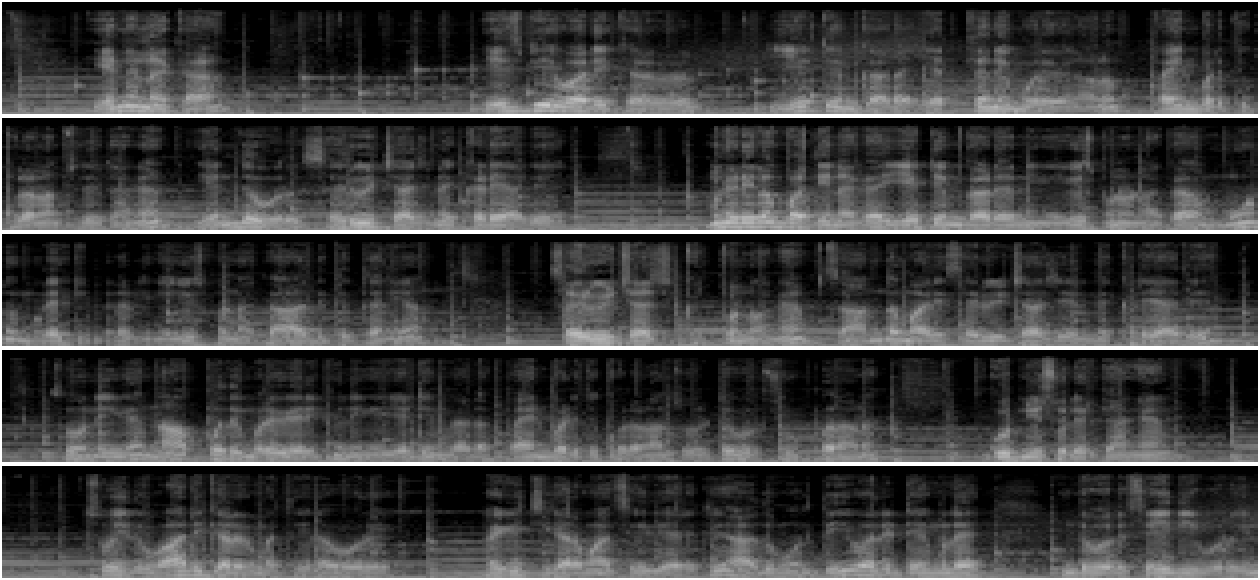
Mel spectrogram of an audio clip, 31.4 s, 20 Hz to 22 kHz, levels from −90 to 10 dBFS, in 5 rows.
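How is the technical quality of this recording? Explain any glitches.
One glitch stands out: repeated packet loss (robotic sound) from 12.51 to 13.33 s. Over that stretch, audio packets kept arriving late or not at all, and each hole was papered over by extending the last good sound. The dropouts are short, none longer than about 40 ms, but they come in quick succession, so roughly 300 ms is patched and about a third of the span is concealed. The result is choppy, with pieces missing.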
